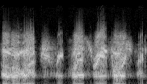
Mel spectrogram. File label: overwatch request reinforcement, combine soldier; svencoop; hl2 npc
